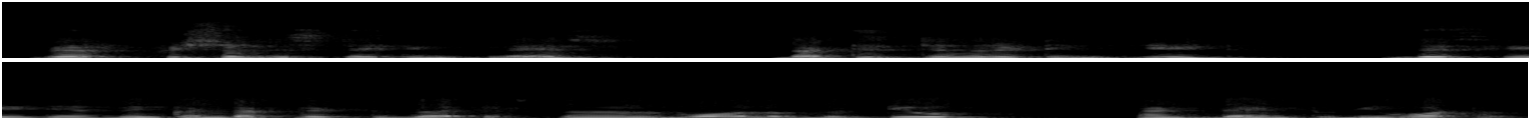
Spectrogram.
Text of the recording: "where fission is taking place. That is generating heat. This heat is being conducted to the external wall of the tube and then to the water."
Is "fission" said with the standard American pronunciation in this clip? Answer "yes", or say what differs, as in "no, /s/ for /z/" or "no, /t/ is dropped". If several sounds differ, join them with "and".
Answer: yes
